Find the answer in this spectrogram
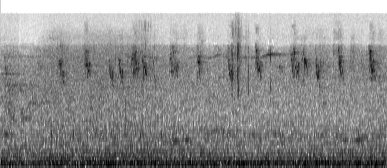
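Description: Small birds chirping repeatedly in short, sharp notes at an uneven pace, with a brief thin whistle about five seconds in, over a steady low background rumble.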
